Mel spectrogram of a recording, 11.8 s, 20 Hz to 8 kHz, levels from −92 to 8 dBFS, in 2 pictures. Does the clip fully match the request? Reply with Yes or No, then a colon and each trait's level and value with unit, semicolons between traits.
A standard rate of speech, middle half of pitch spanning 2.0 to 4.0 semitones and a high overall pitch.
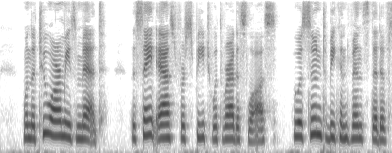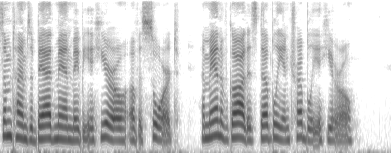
No: fast, 220 wpm; average, 2.9 semitones; high, 215 Hz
